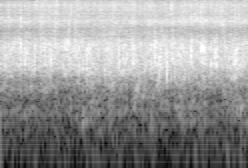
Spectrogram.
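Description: Shallow, clear water of the Narmada river flowing along its bank, a steady bright trickle and babble with scattered splashy drips, close and continuous with no talking.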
